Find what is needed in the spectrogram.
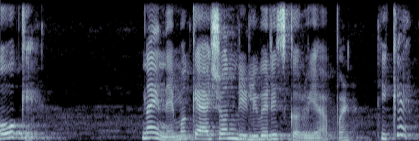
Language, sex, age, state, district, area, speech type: Marathi, female, 60+, Maharashtra, Pune, urban, spontaneous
